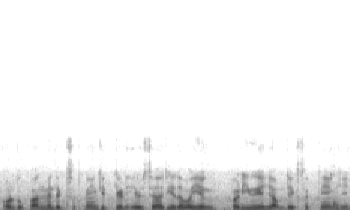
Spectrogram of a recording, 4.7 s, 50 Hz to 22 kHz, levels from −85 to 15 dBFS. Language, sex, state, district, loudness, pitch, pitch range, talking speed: Hindi, male, Madhya Pradesh, Dhar, -18 LUFS, 150 Hz, 145-150 Hz, 245 wpm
